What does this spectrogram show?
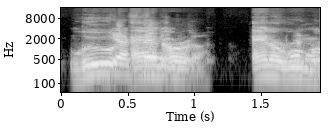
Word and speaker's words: Anarumo: Anarumo. Anaramo.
